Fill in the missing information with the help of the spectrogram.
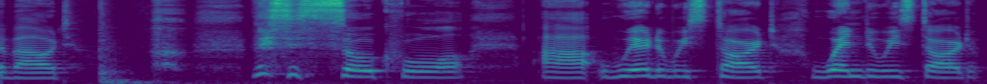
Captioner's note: sighs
